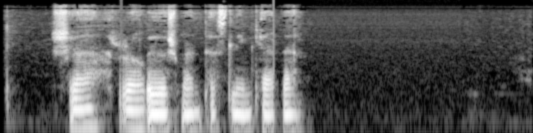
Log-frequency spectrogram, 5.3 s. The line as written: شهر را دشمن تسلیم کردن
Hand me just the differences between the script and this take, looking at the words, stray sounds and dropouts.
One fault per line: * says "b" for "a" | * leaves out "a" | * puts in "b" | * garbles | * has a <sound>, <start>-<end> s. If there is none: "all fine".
* puts in "به"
